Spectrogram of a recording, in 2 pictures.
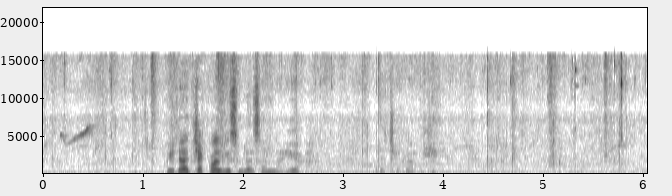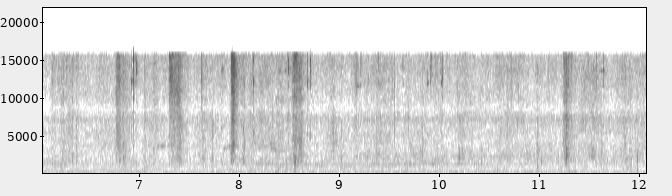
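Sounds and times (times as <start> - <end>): footsteps on stone path: 0.0 - 12.0
low steady hum: 0.0 - 12.0.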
